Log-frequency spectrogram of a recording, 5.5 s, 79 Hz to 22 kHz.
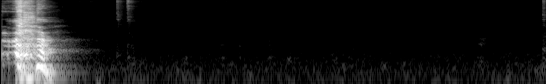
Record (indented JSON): {
  "cough_length": "5.5 s",
  "cough_amplitude": 32768,
  "cough_signal_mean_std_ratio": 0.19,
  "survey_phase": "beta (2021-08-13 to 2022-03-07)",
  "age": "45-64",
  "gender": "Male",
  "wearing_mask": "No",
  "symptom_none": true,
  "smoker_status": "Never smoked",
  "respiratory_condition_asthma": false,
  "respiratory_condition_other": false,
  "recruitment_source": "REACT",
  "submission_delay": "2 days",
  "covid_test_result": "Negative",
  "covid_test_method": "RT-qPCR",
  "influenza_a_test_result": "Negative",
  "influenza_b_test_result": "Negative"
}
